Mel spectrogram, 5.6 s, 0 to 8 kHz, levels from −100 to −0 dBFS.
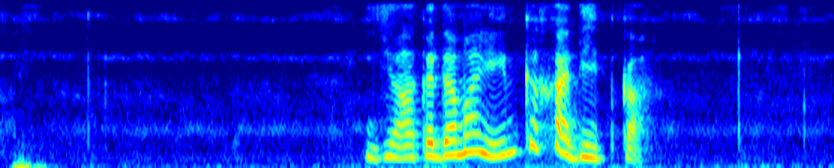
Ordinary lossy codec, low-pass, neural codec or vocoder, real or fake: Opus, 24 kbps; 7.2 kHz; codec, 16 kHz, 2 kbps, FunCodec, trained on LibriTTS, 25 frames a second; fake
